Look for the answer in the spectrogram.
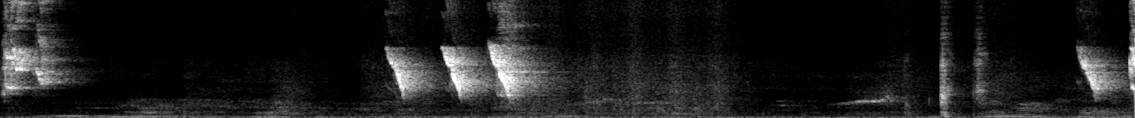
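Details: Grey-cheeked bulbul kept as a raw cage bird, not yet singing fully: loud, harsh, rasping notes in a quick cluster of three, then scattered sharp clicks and a last harsh burst over quiet background.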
